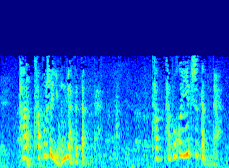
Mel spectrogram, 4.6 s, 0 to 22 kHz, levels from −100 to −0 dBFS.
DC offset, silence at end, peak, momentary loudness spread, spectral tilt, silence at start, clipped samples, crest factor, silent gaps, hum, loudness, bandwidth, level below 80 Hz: under 0.1%; 0 s; -20 dBFS; 20 LU; -4.5 dB/octave; 0 s; under 0.1%; 18 dB; none; none; -37 LUFS; 5.8 kHz; -62 dBFS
